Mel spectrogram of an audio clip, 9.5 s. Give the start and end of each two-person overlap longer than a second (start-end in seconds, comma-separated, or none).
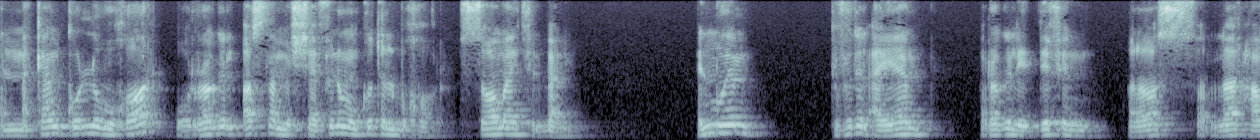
none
